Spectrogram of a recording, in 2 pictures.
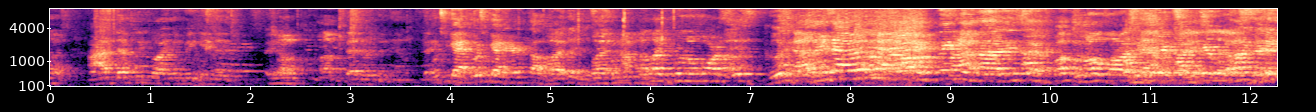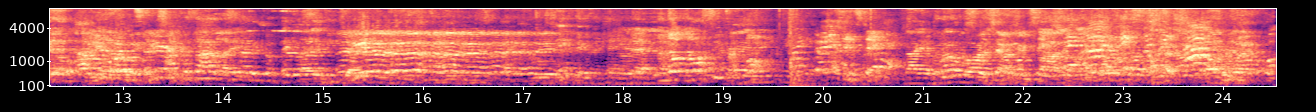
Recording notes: HUGE SPECIAL THANKS TO EVERYONE WHO CAME OUT FOR THIS EPISODE!!!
